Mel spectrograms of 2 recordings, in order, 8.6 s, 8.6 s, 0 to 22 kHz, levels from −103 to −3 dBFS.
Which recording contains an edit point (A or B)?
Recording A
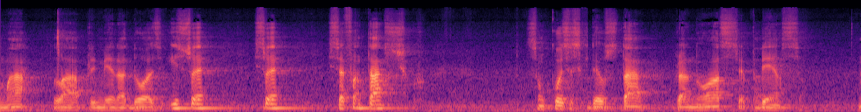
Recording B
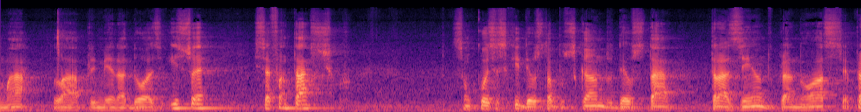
A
